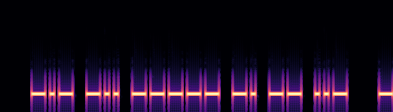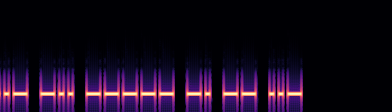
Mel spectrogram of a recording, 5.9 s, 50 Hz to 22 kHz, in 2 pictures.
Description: Morse code, heard as a keyed tone, about 34 wpm, 700 Hz. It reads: KD0NMU KD0NMU
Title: USA Call Signs Repeated 2x 35wpm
